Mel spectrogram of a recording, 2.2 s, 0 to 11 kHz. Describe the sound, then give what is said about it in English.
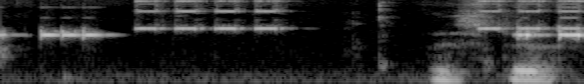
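An electronic wake-up alarm set for 5:30 beeps in quick, shrill pulses for about a second, loud, then cuts off as a man starts speaking. “Are all the alarms. That says it's 5:30, and I'm just getting ready to go out the door to a day job.”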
